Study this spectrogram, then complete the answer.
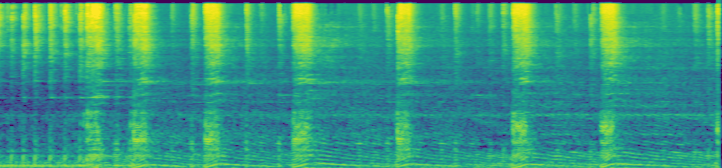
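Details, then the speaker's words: Two-stroke motorcycle (KR, flat-tail) with PopSpeed PS exhaust and autolube, easy start: crisp blips rising and settling to an even idle over background music; idle very steady, engine quiet and healthy. "รอบเดินเบานิ่งมากเครื่องเงียบกริ๊บเลย"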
